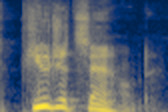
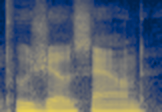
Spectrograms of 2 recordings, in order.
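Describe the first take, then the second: First: The first word does not sound like Peugeot. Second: The first word sounds like the car brand Peugeot. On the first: The speaker calls it right. "I think I'm pronouncing that right" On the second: The speaker calls it wrong. "Part of me wants to say Peugeot sound"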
